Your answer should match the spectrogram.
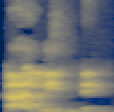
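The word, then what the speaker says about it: qualité: পেন্দ না পন্দ পন্দ পন্দ অয়ালিতে কোয়ালিতে না কালিতে কিউ এর পরে ইউ থাকলে ওটা নরমালি সাইলেন্ট থাকে ওকে কিউ এর পরে থাকলে তাহলে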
